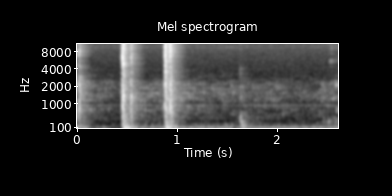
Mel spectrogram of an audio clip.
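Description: Two crisp, quiet keystrokes on a computer keyboard enter a short command, followed by a fainter tap in a hushed room.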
